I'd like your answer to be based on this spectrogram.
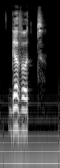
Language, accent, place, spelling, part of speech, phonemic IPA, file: French, France, Lyon, gavotte, noun, /ɡa.vɔt/, LL-Q150 (fra)-gavotte.wav
- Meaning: gavotte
